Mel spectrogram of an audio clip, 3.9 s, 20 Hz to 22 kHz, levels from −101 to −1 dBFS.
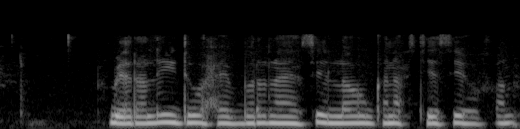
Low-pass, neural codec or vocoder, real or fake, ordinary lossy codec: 7.2 kHz; none; real; none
